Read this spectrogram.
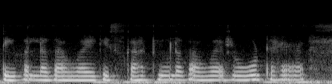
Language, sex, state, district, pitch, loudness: Hindi, female, Jharkhand, Deoghar, 190 Hz, -15 LUFS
